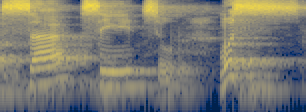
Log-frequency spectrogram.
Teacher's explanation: sin dari ujung lidah bersama ujung gegesi bawah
